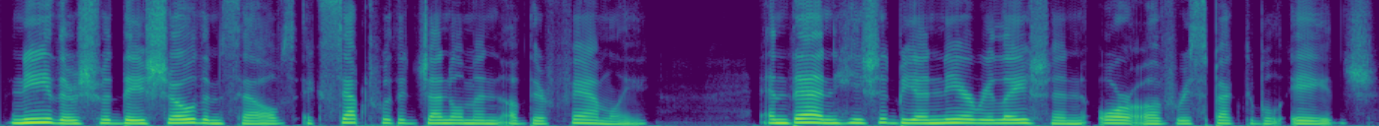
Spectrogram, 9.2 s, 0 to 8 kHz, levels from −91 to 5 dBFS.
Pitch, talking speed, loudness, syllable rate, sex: 200 Hz, 155 wpm, -19 LUFS, 4.7 syllables/s, female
